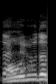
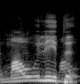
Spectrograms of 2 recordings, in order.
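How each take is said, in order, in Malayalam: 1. രണ്ടാമത്തെ സ്വരാക്ഷരം ദീർഘമായ 'oo' ശബ്ദമാണ്. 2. രണ്ടാമത്തെ സ്വരാക്ഷരം ഹ്രസ്വമായ 'i' ശബ്ദമാണ്. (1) "മൗലൂദ് എന്ന് പറയുന്നത് തെറ്റാണ്" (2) "എങ്ങനെയാണ് പറയേണ്ടത്? മൗലിദ്"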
